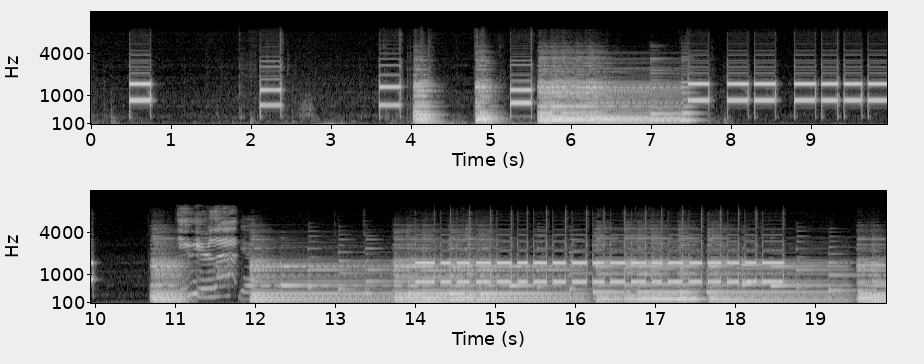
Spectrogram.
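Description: A telephone number is dialed on a touch-tone keypad to call a friend's mom: a run of short, steady beeps, then longer held tones and a dense burst of overlapping tones, loud and with no talking.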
